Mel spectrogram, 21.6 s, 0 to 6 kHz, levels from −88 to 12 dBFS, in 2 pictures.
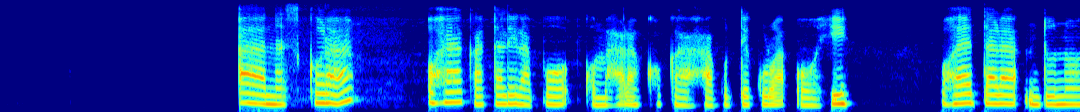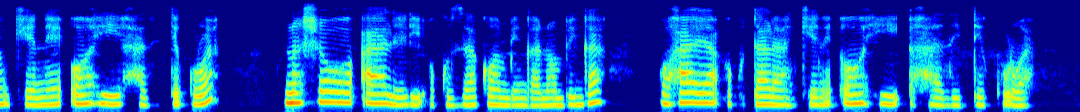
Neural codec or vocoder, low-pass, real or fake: vocoder, 44.1 kHz, 128 mel bands every 512 samples, BigVGAN v2; 5.4 kHz; fake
